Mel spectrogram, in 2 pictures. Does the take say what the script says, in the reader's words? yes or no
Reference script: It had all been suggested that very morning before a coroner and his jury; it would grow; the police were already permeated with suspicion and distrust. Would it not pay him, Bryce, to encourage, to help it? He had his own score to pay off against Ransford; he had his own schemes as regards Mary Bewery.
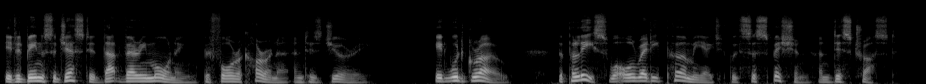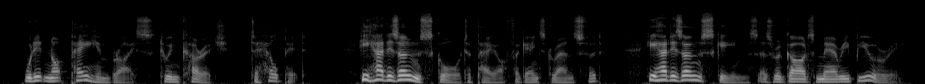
no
